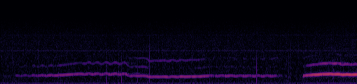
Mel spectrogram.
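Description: A voice humming a slow, wordless tune in long held notes that rise and dip. It fades out about five and a half seconds in, and a louder held note starts about a second later.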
